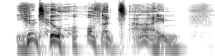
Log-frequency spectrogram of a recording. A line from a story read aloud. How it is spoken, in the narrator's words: laughed Alex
